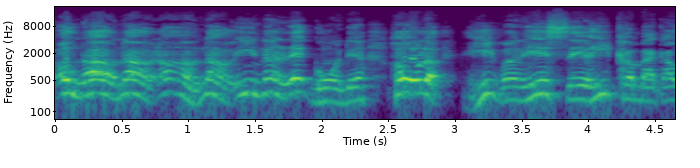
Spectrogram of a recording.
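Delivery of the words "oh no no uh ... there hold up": loud, high call to halt; commanding stop. Retold or imitated. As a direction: hold the youngsters back. Old head stops the youngsters.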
